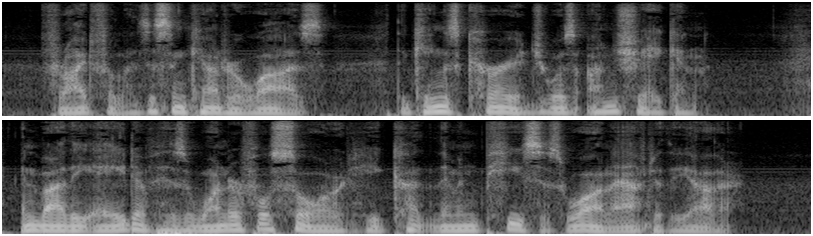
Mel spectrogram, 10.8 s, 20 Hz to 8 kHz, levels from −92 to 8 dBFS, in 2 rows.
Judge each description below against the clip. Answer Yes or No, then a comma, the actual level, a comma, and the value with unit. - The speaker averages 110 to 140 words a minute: No, average, 150 wpm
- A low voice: Yes, very low, 80 Hz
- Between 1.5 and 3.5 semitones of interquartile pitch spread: Yes, average, 2.7 semitones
